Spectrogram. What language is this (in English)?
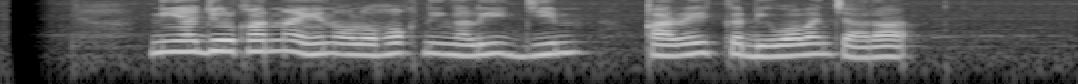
Sundanese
